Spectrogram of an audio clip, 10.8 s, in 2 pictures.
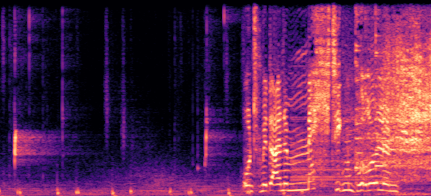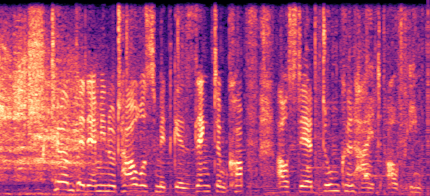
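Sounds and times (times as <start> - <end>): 
pounding heartbeat: 0.0 - 7.4
deep hum: 1.4 - 8.3
speech: 3.1 - 5.3, 6.1 - 10.7.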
